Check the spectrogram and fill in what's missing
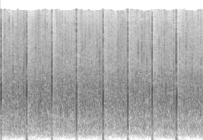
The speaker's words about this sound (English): I mean, if he comforts us in all of our afflictions, if he brings encouragement, then we need to all give him a round of applause. Give a moment just to give applause to the Lord in his presence.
